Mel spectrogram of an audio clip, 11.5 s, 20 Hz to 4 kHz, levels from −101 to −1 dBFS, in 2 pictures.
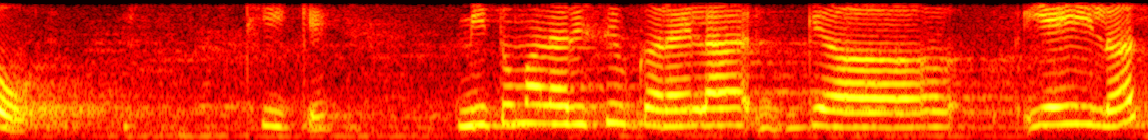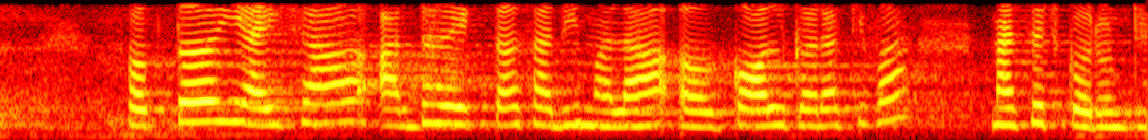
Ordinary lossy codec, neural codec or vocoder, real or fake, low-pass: none; vocoder, 44.1 kHz, 128 mel bands every 512 samples, BigVGAN v2; fake; 3.6 kHz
